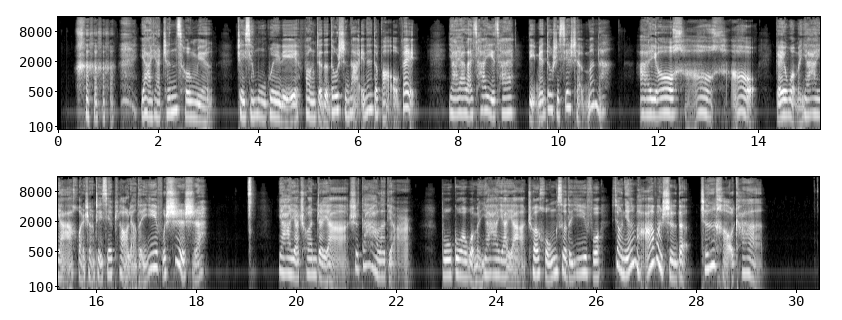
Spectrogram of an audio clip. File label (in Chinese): 奶奶60岁自然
